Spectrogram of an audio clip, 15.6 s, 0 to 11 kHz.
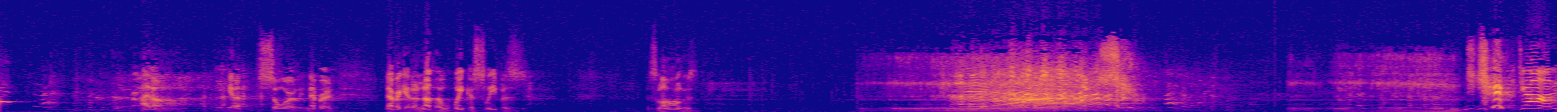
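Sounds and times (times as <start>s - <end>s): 
laughter: 0.4s - 2.7s, 9.5s - 12.7s
speech: 1.4s - 5.4s, 6.5s - 7.1s
person sneezing: 11.0s - 11.5s.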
